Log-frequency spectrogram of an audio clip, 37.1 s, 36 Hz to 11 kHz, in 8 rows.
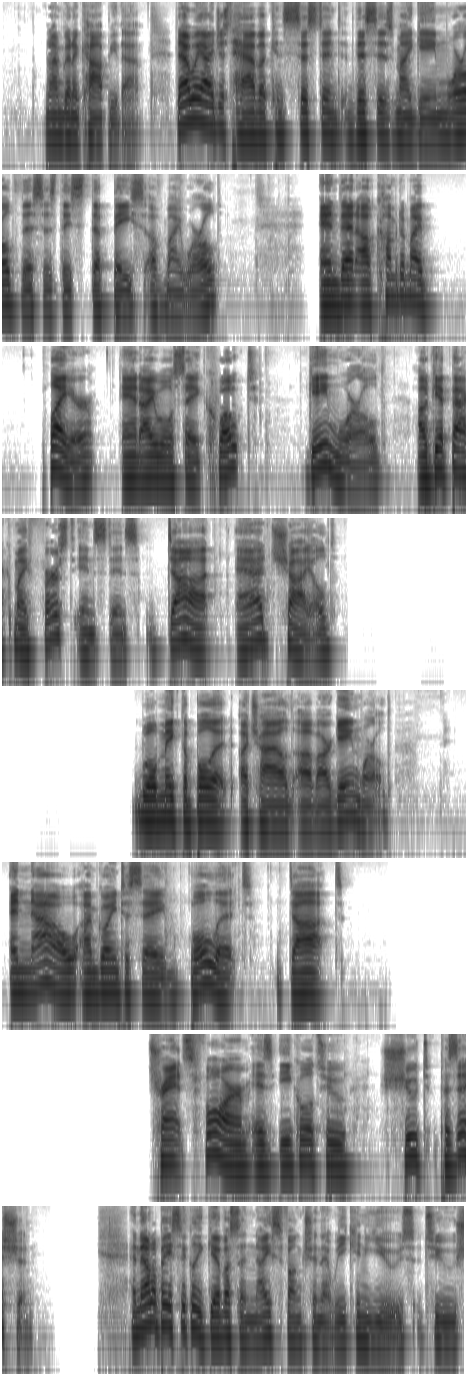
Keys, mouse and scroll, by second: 0.1 ctrl+a, 0.7 ctrl+c, 1.3 click, 7.3 ctrl+s, 8.5 click, 9.6 click, 10.5 click, 11.2 ", 11.8 ctrl+v, 12.2 Right, 13.0 Right, 13.1-20.2 typing, 24.4-32.4 typing, 32.6 Tab.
